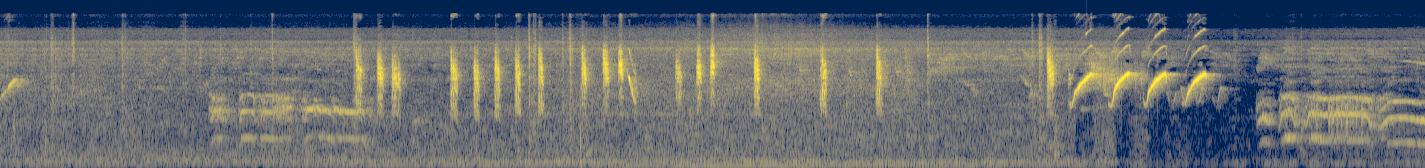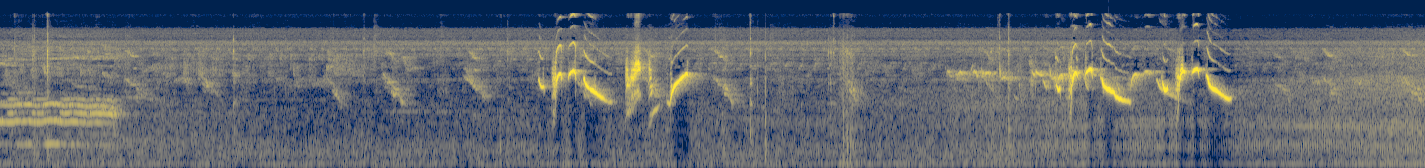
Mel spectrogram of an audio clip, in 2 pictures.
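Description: Common iora (sirtu) calling: a run of short, sharp notes about two a second, then bursts of loud, quickly falling whistles, with a wavering warbled phrase between them. The falling whistles are the loudest sounds and come in three groups, near the middle and near the end.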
